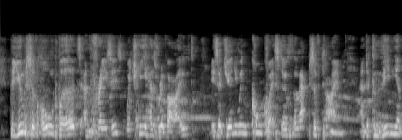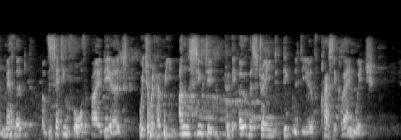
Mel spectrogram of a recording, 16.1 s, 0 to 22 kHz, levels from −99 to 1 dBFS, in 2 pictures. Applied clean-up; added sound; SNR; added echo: classical method WPE with log-MMSE.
